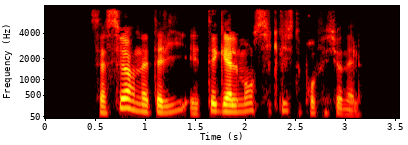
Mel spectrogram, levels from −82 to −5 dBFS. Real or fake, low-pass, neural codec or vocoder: real; 7.2 kHz; none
